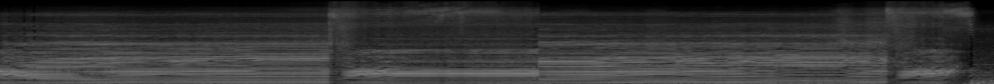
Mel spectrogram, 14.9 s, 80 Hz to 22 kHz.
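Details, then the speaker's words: Harbor Freight 12V 150 PSI compact air compressor, 7 years old, test run after filter cleaning, inspection and lube: a steady, even motor hum at constant pitch for about fourteen seconds, then a clean shutoff. Healthy, normal running. "Well, works, not too bad."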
